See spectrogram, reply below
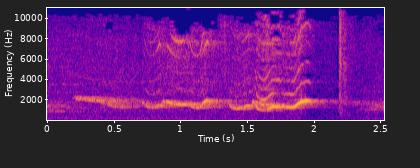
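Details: Black-throated laughingthrush (Garrulax chinensis), a kept bird singing while its owner is away, giving a melodious whistled warble that rises and falls, ending in a louder looping phrase and a sharp click, in a quiet room.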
